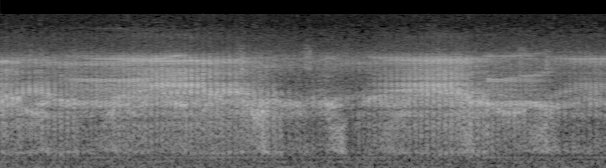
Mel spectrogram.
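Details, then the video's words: Chorus of frogs by the Tywa river: overlapping harsh, rapidly pulsed croaks forming a constant buzzing wall of sound, dipping briefly mid-way. "Odgłosy żab nad Tywą"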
